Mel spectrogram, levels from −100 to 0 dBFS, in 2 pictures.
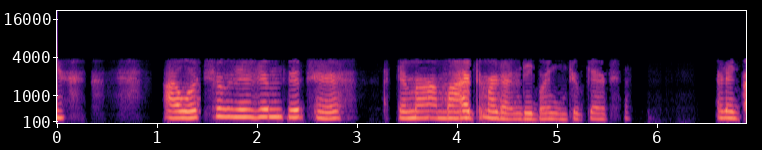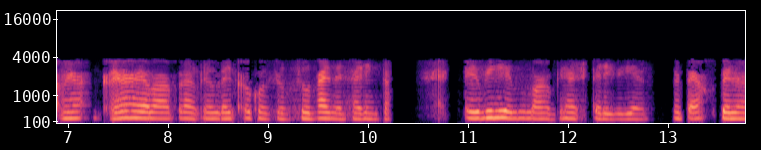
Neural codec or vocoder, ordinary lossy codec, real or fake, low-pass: autoencoder, 44.1 kHz, a latent of 192 numbers a frame, MeloTTS; AAC, 16 kbps; fake; 3.6 kHz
